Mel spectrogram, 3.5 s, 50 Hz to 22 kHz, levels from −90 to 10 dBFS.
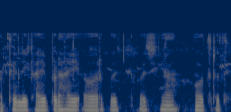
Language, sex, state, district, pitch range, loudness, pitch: Hindi, male, Chhattisgarh, Balrampur, 105-110 Hz, -43 LUFS, 105 Hz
